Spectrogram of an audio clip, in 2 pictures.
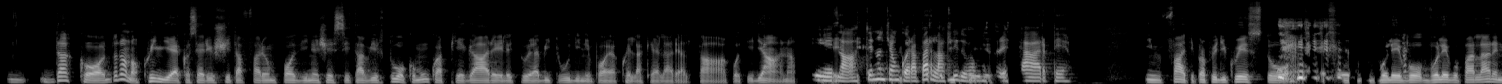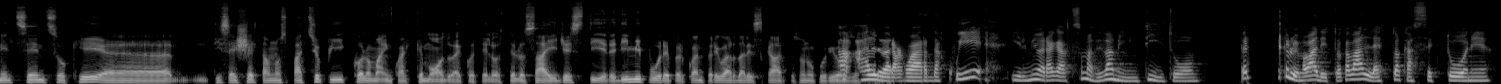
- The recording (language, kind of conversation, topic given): Italian, podcast, Cosa fai per sfruttare al meglio gli spazi piccoli di casa?
- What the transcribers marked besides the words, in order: static; distorted speech; chuckle; other background noise; exhale; "che" said as "ca"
